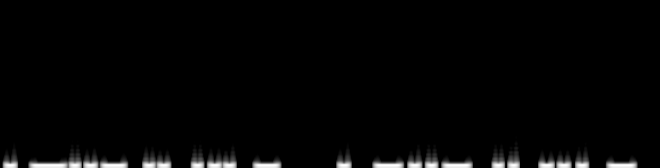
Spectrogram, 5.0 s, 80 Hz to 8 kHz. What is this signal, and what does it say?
Morse code, heard as a keyed tone, about 20 wpm, 250 Hz. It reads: EXIST EXIST
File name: morse / morse-training-20WPM-10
